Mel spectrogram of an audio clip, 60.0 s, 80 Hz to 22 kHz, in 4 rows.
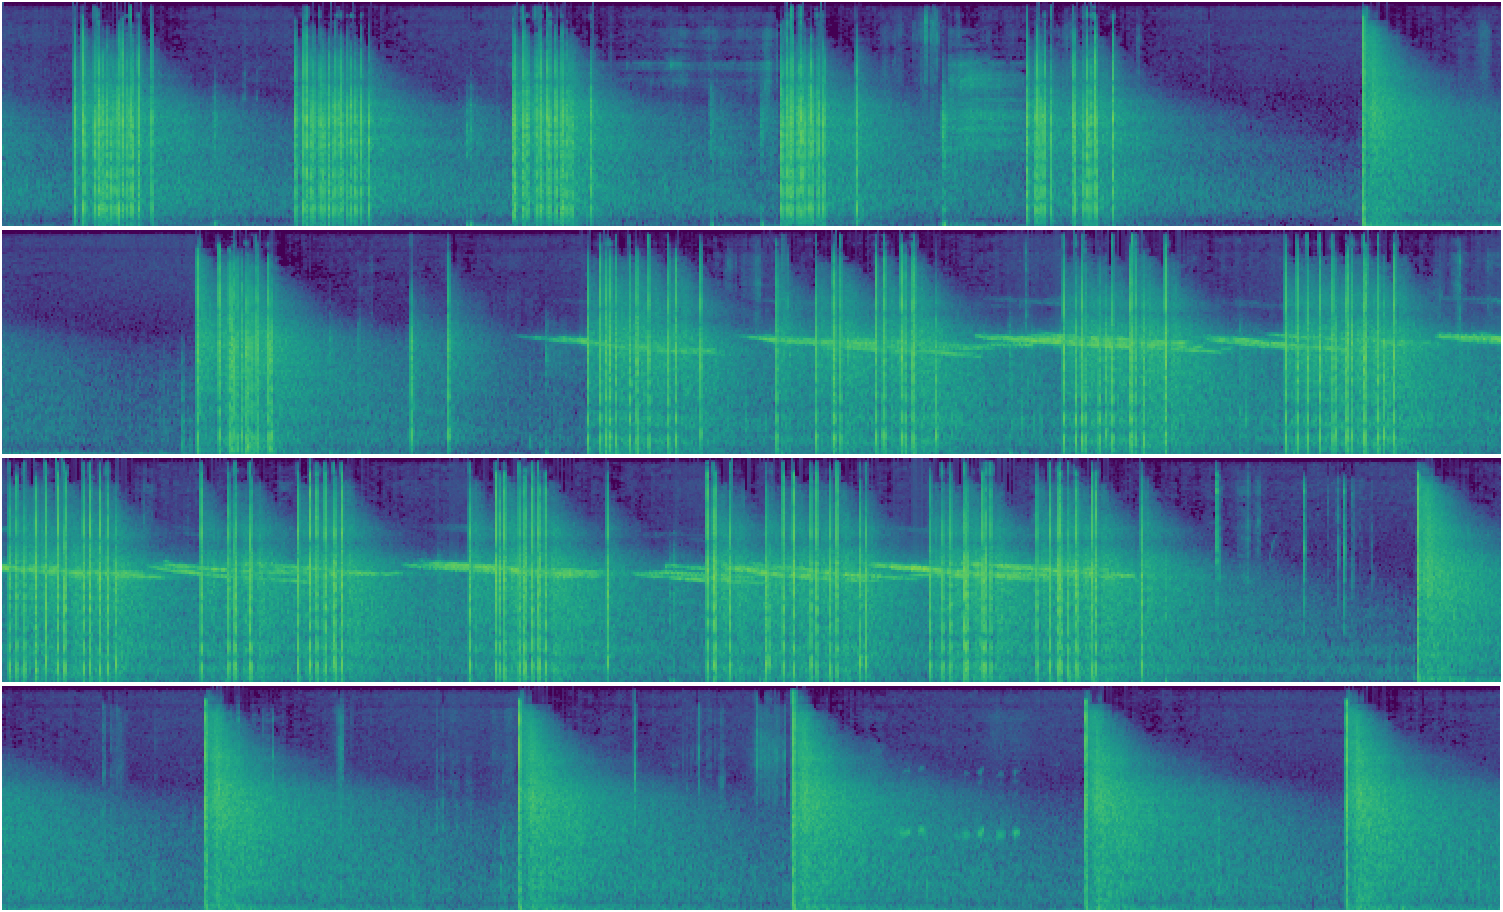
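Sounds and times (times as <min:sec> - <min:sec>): firework cracks: 0:04.6 - 0:11.4, 0:13.6 - 0:59.9
falling firework whistles: 0:09.4 - 0:10.3, 0:20.1 - 0:41.6.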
